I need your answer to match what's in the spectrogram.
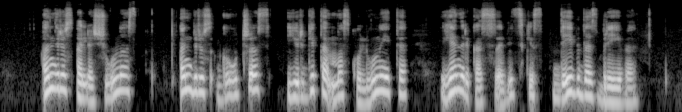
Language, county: Lithuanian, Telšiai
